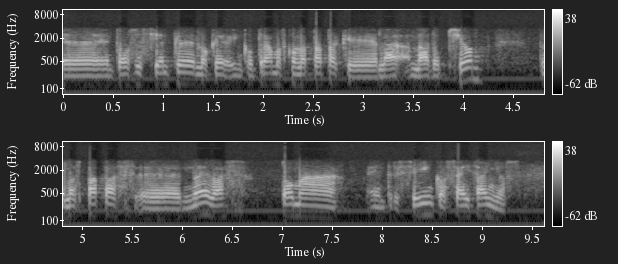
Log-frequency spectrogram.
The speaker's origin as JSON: {"language": "Spanish", "country": "Netherlands", "second_language": "Spanish", "moved": "as an adult", "lives_now": "Peru", "said": "Yo soy de origen de Holanda, pero tengo cerca de 15 años trabajando en el Perú."}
